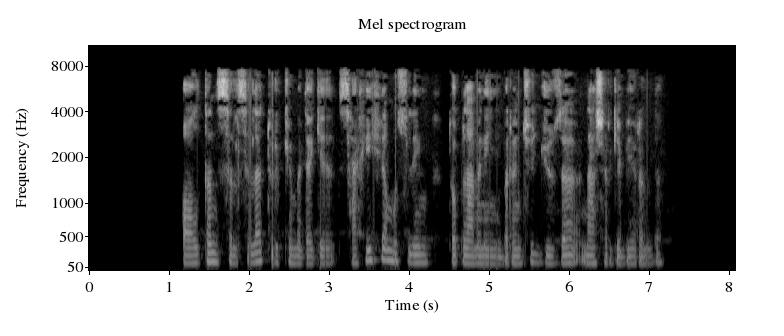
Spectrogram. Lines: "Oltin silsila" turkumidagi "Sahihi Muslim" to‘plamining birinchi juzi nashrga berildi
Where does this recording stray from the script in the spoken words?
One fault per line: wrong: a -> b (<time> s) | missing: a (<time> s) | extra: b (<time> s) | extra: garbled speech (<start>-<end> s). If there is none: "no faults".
no faults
